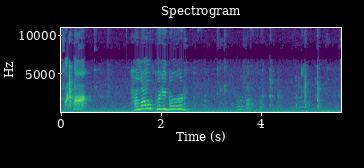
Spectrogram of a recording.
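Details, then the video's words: A sulphur-crested cockatoo in a pet shop in Richfield, Minnesota, gives a brief harsh screech, then two raspy, speech-like phrases, likely "pretty bird," over a steady indoor hum with faint clicks. "Hello Pretty Bird! Cockatoo"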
